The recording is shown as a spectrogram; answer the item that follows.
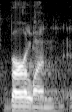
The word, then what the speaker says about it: Berlin: It's Berlin instead of Berlin, although it's spelled Berlin.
